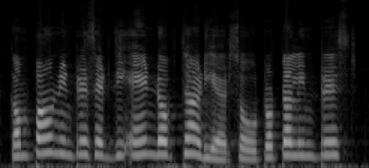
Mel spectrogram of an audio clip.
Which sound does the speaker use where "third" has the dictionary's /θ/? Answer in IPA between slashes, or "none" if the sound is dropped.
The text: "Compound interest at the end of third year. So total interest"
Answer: /t/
